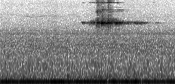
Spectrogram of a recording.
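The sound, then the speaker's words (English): A small bell on Sansa, a leashed cat, jingles faintly once, a brief high tinkle lasting a fraction of a second, set against a steady low electrical hum with no talking. “Are there, like, sleigh bells underneath you, Tommy?”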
